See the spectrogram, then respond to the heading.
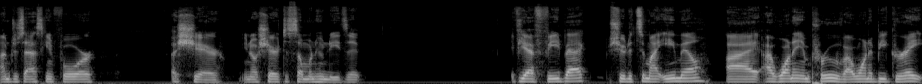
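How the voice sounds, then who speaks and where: Monotone, flat intonation at a moderate pace, broken by long, frequent pauses, comes through on a very clean recording with a silent background. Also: man, medium pitch for a man. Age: 20s. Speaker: podcast host and illustrator. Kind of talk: solo podcast monologue. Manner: stutters sometimes; casual, conversational.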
